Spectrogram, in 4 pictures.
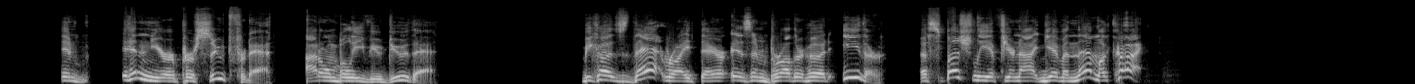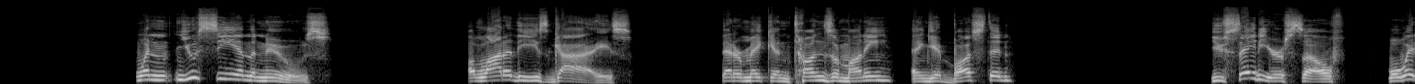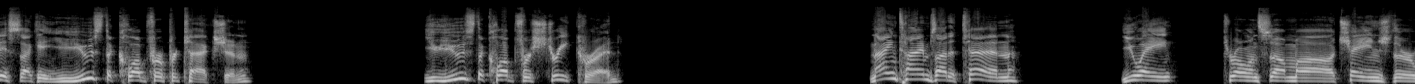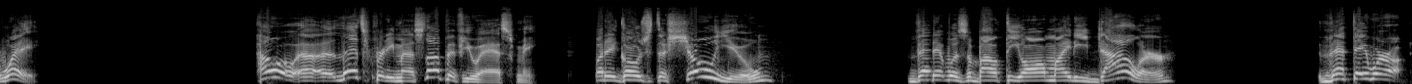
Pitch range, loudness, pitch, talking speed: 155-205 Hz, -19 LUFS, 175 Hz, 115 wpm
